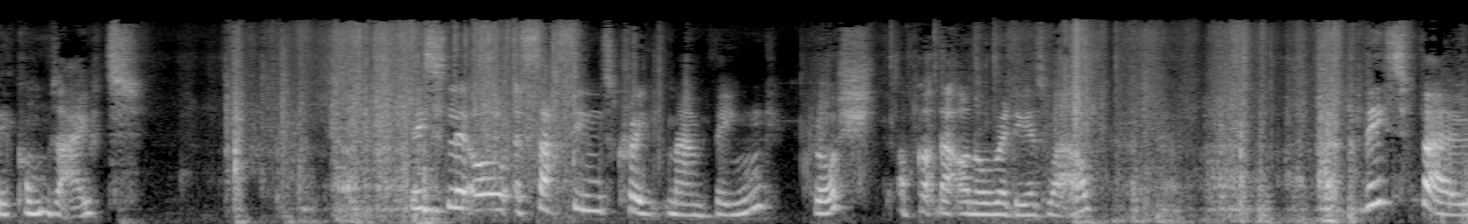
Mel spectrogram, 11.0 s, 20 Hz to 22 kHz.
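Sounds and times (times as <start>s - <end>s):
plastic packaging crinkling: 2.0s - 5.2s.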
